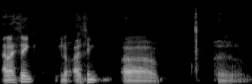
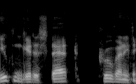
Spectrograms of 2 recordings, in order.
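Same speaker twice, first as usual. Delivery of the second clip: put-on offhand, pitched-up Southern American accent; 6 semitones higher than usual. Recalling stats class while studying politics, the speaker quotes a southern guy in a southern accent. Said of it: "I had like a Southern guy, and he's like".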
